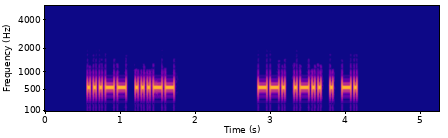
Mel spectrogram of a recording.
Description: Morse code, heard as a keyed tone, about 30 wpm, 550 Hz. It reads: 33 GLEN
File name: Ultimate Word List / 30WPM Ultimate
